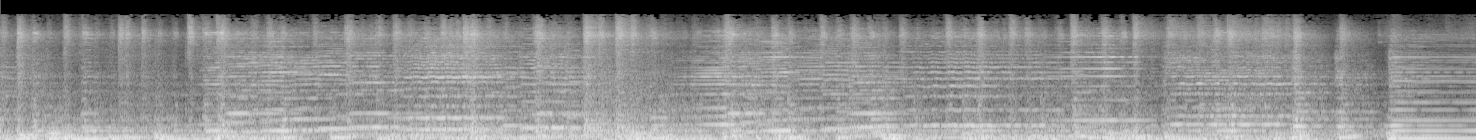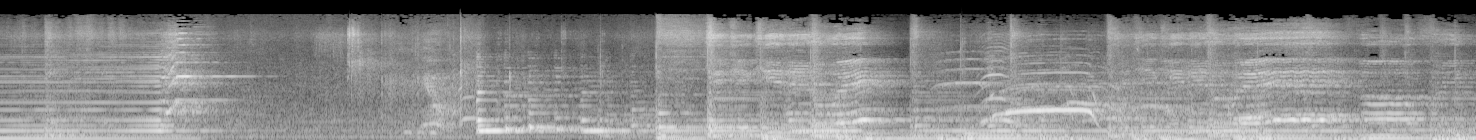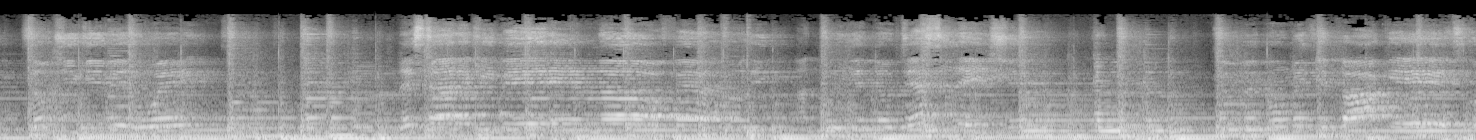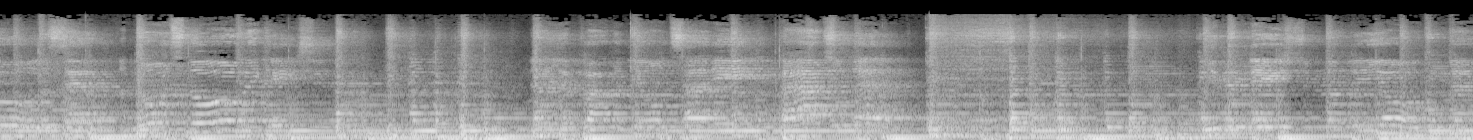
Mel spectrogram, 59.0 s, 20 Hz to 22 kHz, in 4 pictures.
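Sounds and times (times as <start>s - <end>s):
acoustic instruments: 0.0s - 59.0s
man singing: 21.7s - 32.1s, 33.5s - 40.2s, 40.8s - 47.8s, 49.5s - 53.7s, 56.2s - 59.0s.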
